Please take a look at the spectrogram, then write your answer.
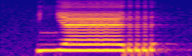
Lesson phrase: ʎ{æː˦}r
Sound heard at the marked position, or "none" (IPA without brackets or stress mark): æː˦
